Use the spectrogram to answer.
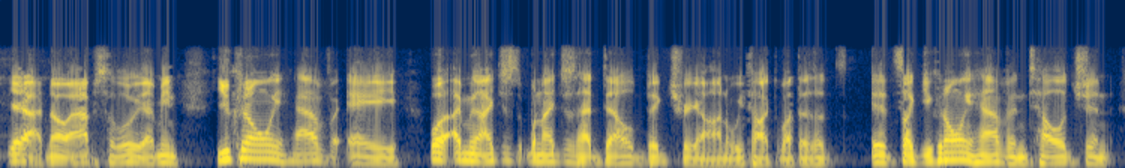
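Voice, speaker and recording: Deep-voiced male podcast host, rambling and emphatic. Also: fast talker, few pauses, no echo. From Massachusetts, born in Portugal. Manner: rambling, emphatic, repeats himself. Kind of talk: casual podcast conversation. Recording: dull lo-fi audio.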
